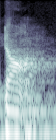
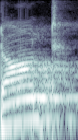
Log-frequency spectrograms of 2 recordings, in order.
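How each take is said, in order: First: The final t is dropped. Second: The final t is clearly pronounced.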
